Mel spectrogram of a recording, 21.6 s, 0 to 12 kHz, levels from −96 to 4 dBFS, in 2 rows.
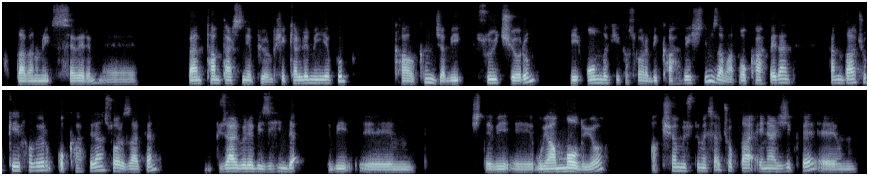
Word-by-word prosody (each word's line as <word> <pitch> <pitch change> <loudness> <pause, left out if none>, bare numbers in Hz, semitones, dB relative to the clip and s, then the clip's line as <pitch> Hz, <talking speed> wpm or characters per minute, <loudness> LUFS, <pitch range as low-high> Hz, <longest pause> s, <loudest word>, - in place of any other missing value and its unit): Hatta 105 0 +2
ben 105 - 0
onu 105 0 0
severim. 105 -2 -1
Eee, 90 0 -10 0.7
ben 120 +1 +6
tam 130 -1 +3
tersini 125 0 +1
yapıyorum, 95 -4 -3
şekerlemeyi 130 +1 +1
yapıp 195 +9 +1 0.6
kalkınca 110 +2 -1
bir 115 0 +1 0.2
su 140 - +2
içiyorum. 140 - +2 0.4
Bir 125 0 +2
10 135 +2 +3
dakika 130 -2 -5
sonra 115 -3 -3
bir 115 - -2
kahve 120 +4 -2
içtiğim 190 - -2
zaman 100 -8 +1
o 115 0 0
kahveden 135 +3 +1 0.5
hem 130 0 -2
daha 140 +2 +5
çok 165 - -11
keyif 155 -1 0
alıyorum. 155 +3 0
O - - 0
kahveden 130 +7 -2
sonra 135 -7 +2
zaten 105 0 -1 0.7
güzel, 125 +2 +5
böyle, 120 -1 +4
bir 115 - 0
zihinde 120 +3 -1 0.4
bir, 115 +3 -2 0.2
emm, 100 -1 -1 0.7
işte, 105 -1 -4
bir, 105 0 0
eee, 100 -1 -2
uyanma 115 +3 +6
oluyor. 100 -6 +5 0.6
Akşamüstü 140 -2 -4
mesela 130 0 -3
çok - - -7
daha 125 -1 +4
enerjik 120 +1 -4
ve, - - +4
emm, 105 0 -2
120 Hz, 145 wpm, -24 LUFS, 105-130 Hz, 0.7 s, ben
